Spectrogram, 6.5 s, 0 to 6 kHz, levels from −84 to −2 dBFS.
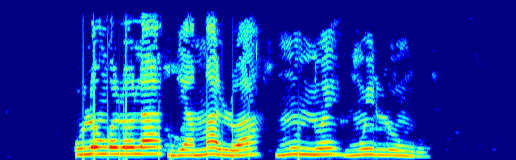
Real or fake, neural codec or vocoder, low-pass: real; none; 5.4 kHz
